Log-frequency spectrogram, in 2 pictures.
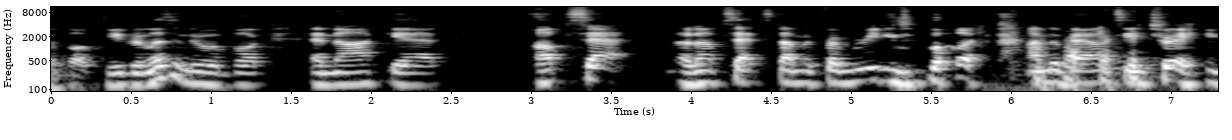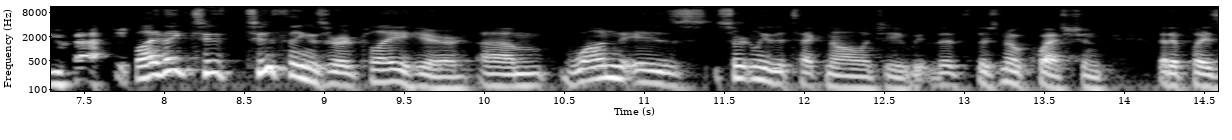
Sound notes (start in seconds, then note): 5.2 laughs; 5.9 laughter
